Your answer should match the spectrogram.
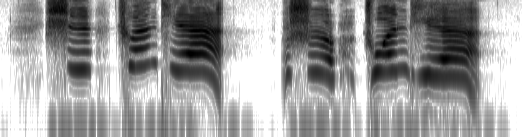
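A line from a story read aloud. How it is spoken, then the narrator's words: Shouting in unison. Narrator (Chinese): 他们俩 齐声的叫道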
